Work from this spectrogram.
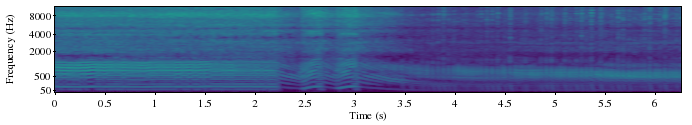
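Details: $97 Temu Chinese gas chainsaw cutting wood: strong steady high rev with a couple of quick dips as it bogs into wood, then falls to idle; runs well, later stops only from running out of gas.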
